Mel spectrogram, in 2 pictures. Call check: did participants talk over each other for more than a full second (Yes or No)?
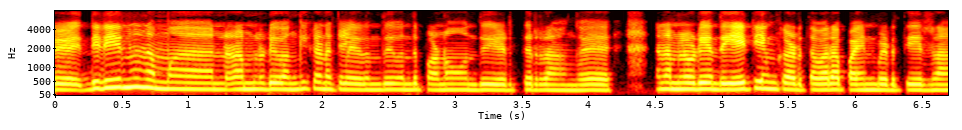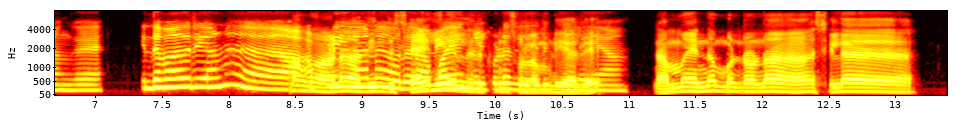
Yes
